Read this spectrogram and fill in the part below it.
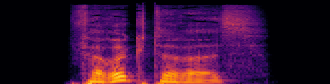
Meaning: strong/mixed nominative/accusative neuter singular comparative degree of verrückt
- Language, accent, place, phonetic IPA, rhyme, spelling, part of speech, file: German, Germany, Berlin, [fɛɐ̯ˈʁʏktəʁəs], -ʏktəʁəs, verrückteres, adjective, De-verrückteres.ogg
